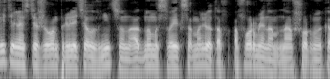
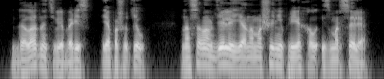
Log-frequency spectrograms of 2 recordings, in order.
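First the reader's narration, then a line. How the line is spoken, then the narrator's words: Quiet. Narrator (Russian): тихо проговорил его спутник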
